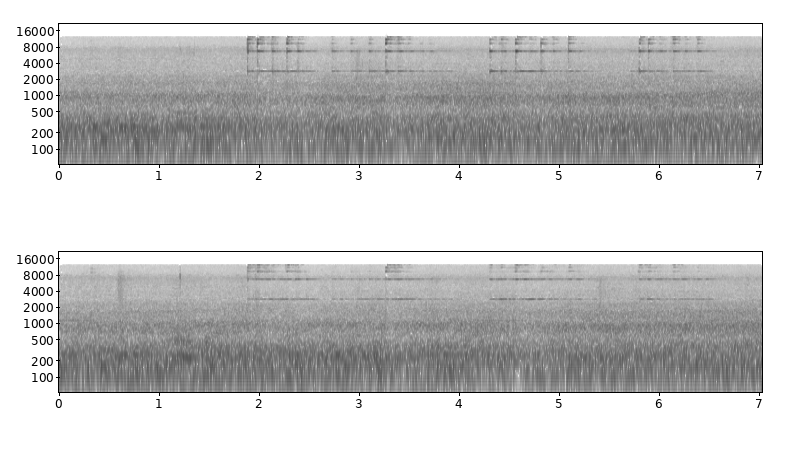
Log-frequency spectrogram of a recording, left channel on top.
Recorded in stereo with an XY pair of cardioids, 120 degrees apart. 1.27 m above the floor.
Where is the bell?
65° left, 8 m.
